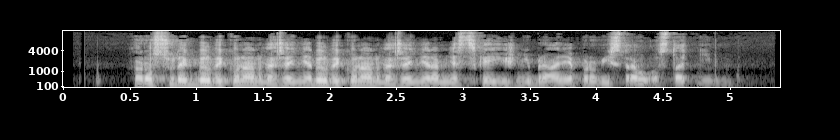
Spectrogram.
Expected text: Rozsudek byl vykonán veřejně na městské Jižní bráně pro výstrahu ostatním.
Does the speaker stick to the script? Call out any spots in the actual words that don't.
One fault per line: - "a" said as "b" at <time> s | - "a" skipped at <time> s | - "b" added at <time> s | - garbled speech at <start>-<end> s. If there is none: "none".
- "byl vykonán veřejně" added at 1.8 s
